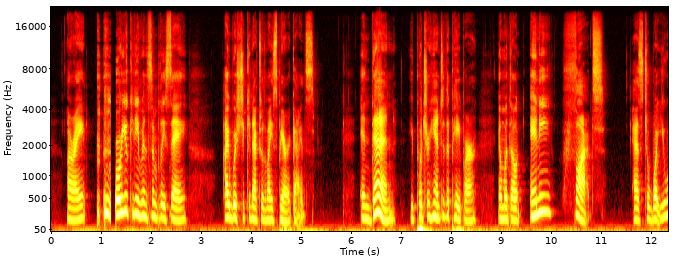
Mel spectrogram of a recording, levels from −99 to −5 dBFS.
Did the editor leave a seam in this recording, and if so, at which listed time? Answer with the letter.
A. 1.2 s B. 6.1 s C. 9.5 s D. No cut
A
